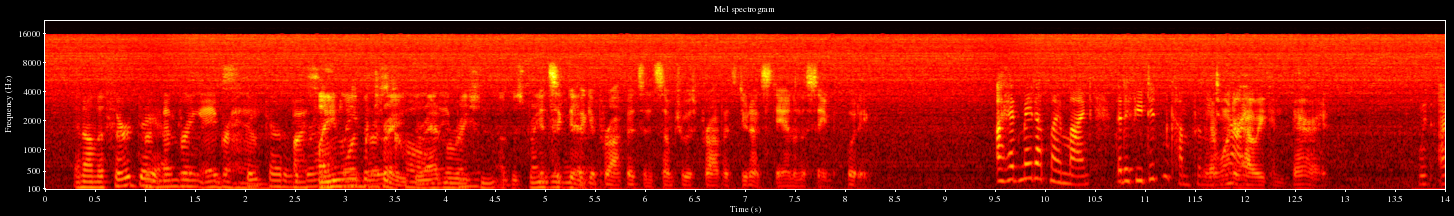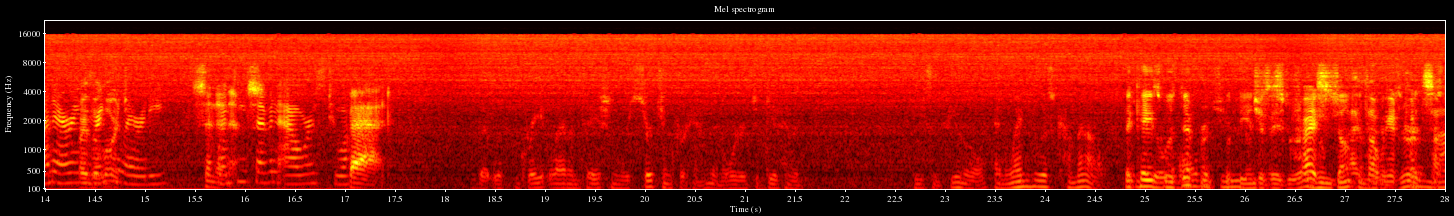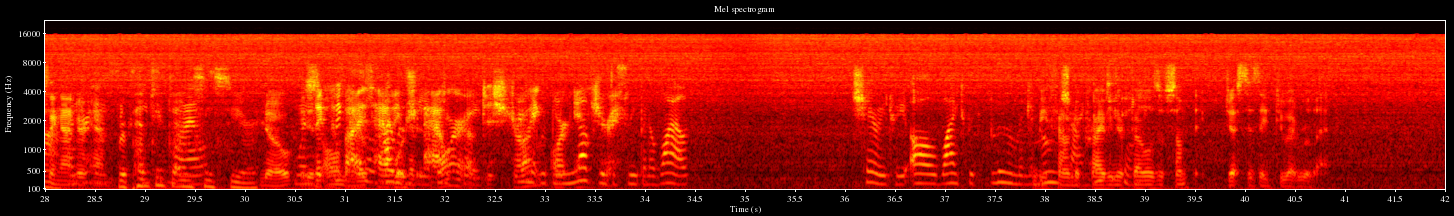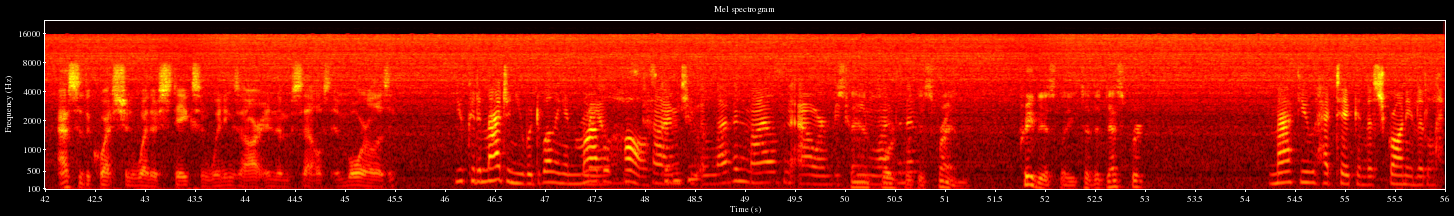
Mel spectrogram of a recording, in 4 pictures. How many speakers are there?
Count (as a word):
eight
